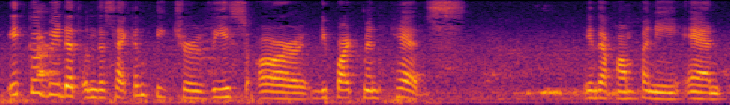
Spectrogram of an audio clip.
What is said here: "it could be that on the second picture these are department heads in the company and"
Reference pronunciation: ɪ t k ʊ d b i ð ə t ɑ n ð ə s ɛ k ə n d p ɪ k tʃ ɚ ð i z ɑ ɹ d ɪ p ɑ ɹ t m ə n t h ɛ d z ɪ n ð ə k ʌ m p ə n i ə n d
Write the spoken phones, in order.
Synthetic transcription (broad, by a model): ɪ t k ʊ d b i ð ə t ɑ n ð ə s ɛ k ə n d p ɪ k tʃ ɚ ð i s ɑ ɹ d ɪ p ɑ ɹ t m ə n t h ɛ d s ɪ n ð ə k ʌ m p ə n i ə n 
